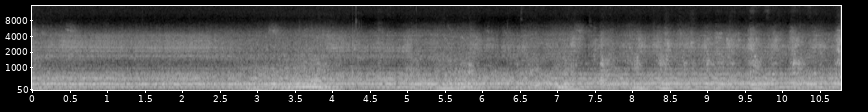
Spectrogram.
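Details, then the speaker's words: Ative washing machine self-test, spin step entered automatically after draining: continuous even drone with low hum and faint repeating swishes; normal spin noise, test then finishes. "Esse barulho é normal que ela faz. Aí, o teste terminou."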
